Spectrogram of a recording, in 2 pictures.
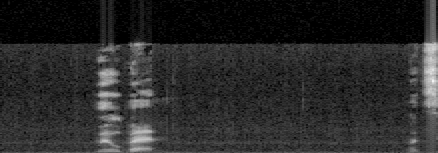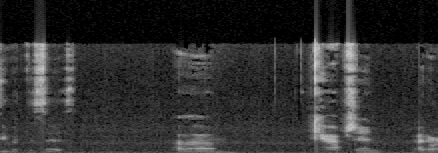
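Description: A young woman speaks in short bursts, close to a microphone.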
